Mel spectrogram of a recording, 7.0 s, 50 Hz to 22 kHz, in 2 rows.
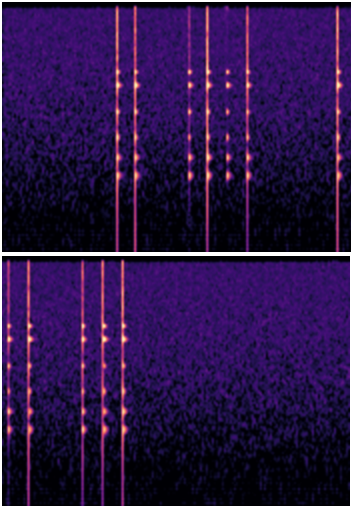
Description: Tap code, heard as taps on glass, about 5 knocks a second. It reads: IN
